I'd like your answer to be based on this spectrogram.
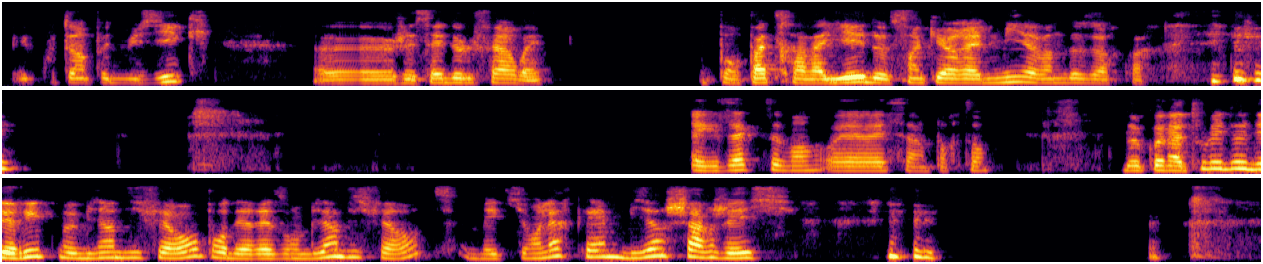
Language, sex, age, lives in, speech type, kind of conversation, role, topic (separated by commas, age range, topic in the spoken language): French, female, 35-39, France, conversation, unstructured, none, Quelles habitudes t’aident à bien commencer ta matinée ?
